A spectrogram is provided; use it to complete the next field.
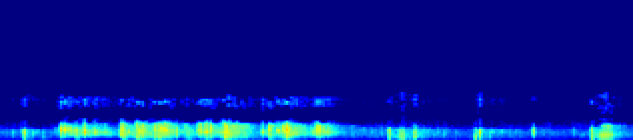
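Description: A door is unlocked and opened: a run of sharp metallic clicks and rattles from the lock and handle, uneven in rhythm, with a scraping creak near the end.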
